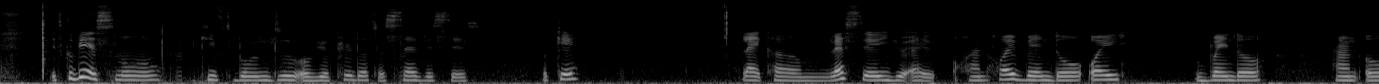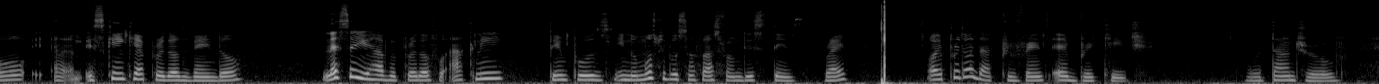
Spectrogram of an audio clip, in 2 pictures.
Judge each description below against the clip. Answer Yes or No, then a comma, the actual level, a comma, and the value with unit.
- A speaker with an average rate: No, slow, 125 wpm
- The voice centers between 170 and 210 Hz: Yes, high, 190 Hz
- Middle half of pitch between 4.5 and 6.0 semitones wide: No, average, 3.0 semitones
